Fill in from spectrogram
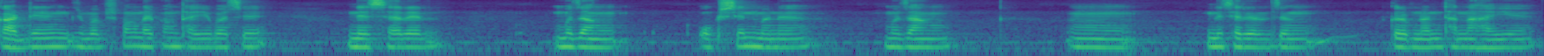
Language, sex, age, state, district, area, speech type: Bodo, male, 30-45, Assam, Kokrajhar, rural, spontaneous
